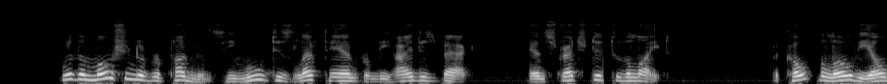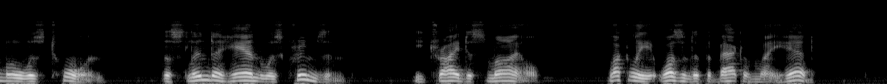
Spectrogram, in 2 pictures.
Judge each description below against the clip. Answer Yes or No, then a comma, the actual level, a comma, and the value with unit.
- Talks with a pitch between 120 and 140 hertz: No, medium, 165 Hz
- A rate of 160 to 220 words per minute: No, average, 150 wpm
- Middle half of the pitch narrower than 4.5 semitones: No, average, 4.9 semitones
